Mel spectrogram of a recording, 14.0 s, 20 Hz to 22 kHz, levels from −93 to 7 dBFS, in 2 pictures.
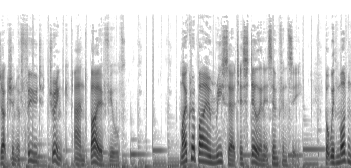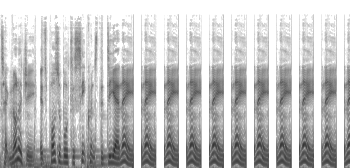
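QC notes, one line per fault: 9.69–14.03 s, stutter with silent gaps: the same 288 ms fragment repeats nine times, each followed by 163 ms of digital silence, an even 451 ms cycle to the end, likely from a stalled stream retrying. Unlike random dropouts, the burst is identical each time and no new audio arrives.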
